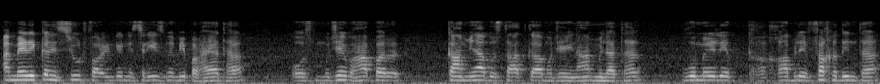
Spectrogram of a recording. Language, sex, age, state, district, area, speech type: Urdu, male, 30-45, Delhi, South Delhi, urban, spontaneous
